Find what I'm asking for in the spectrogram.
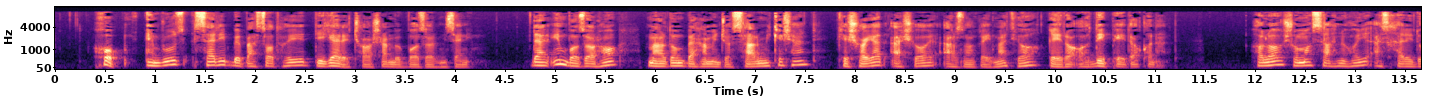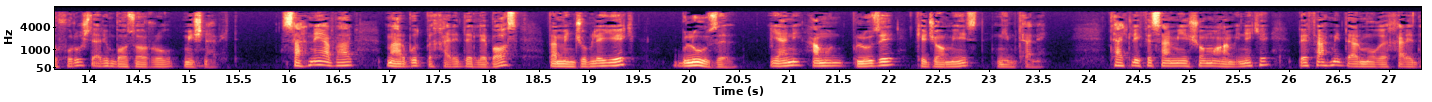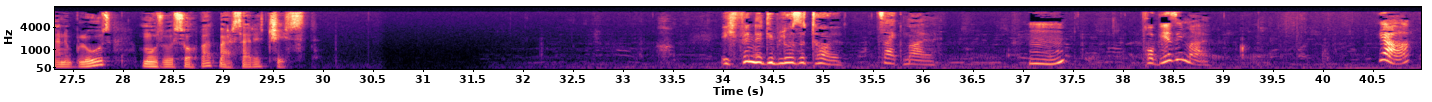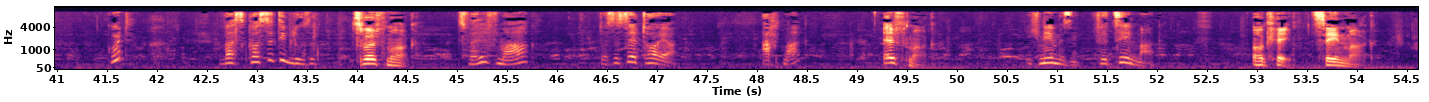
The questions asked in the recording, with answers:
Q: تکلیف سمی شما هم اینه که بفهمید در موقع خریدن بلوز موضوع صحبت بر سر چیست.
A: یکی از ویژگی های چهارشنبه بازار چانه زدنه که در موقع خرید معمولی در فروشگاه ها و مغازه ها مرسوم نیست.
